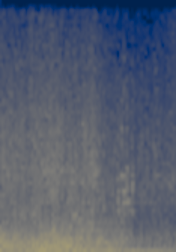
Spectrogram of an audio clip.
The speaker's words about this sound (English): The grenade explodes.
